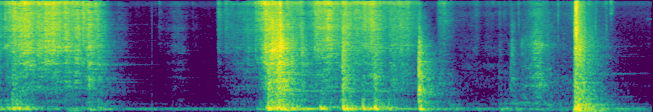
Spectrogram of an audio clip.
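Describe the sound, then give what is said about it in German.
Several thuds and clunks as a baking tray of cookies goes into a home oven. There are soft knocks, then two sharper bangs later on, over a low steady hum, with no talking. “Okay, vorsichtig. Okay, und ab in den Ofen. Ab in den Ofen.”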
